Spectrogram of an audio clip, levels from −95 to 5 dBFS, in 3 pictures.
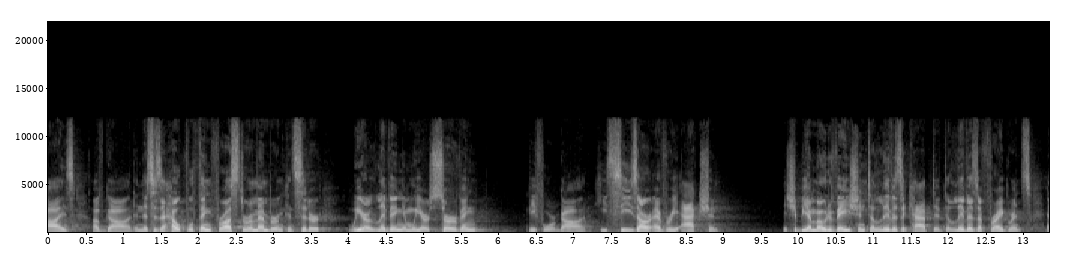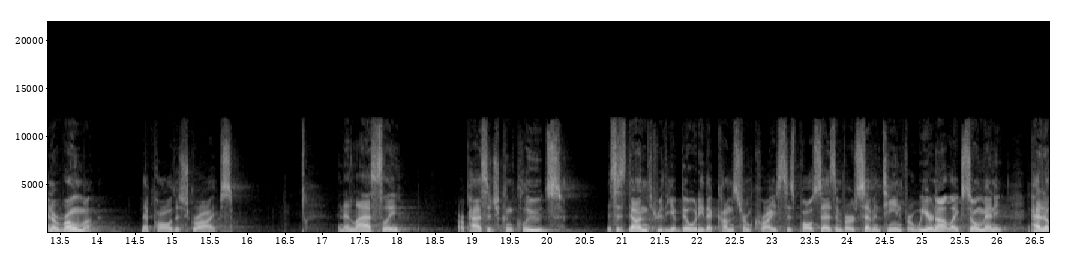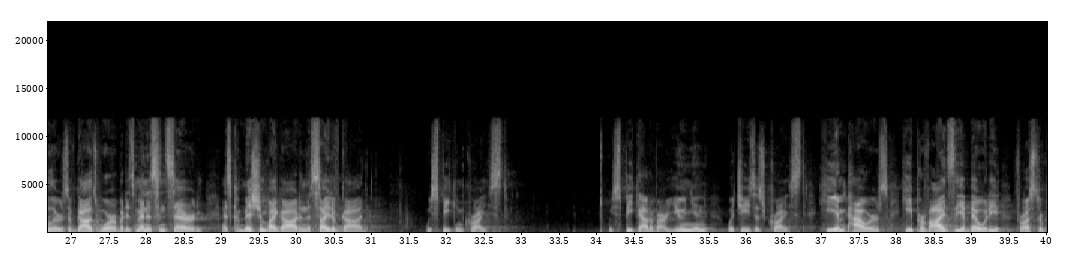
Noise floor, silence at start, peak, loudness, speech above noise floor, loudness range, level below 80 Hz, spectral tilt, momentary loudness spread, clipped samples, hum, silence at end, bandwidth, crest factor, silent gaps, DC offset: -77 dBFS; 0 s; -4 dBFS; -25 LUFS; 52 dB; 7 LU; -70 dBFS; -5.5 dB/octave; 13 LU; under 0.1%; none; 0 s; 12 kHz; 22 dB; none; under 0.1%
